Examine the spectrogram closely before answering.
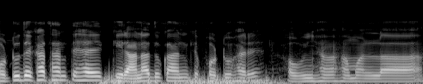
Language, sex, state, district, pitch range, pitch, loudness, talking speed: Chhattisgarhi, male, Chhattisgarh, Rajnandgaon, 140-190 Hz, 155 Hz, -17 LUFS, 200 wpm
